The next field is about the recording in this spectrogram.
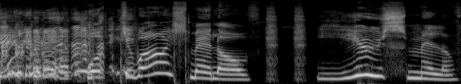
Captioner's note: all giggle; sniffs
